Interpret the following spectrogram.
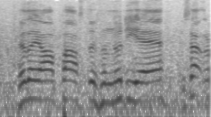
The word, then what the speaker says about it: Hunaudières: Here they are past the Hunaudière. Is that the right pronunciation? Yes, Les Hunaudières.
